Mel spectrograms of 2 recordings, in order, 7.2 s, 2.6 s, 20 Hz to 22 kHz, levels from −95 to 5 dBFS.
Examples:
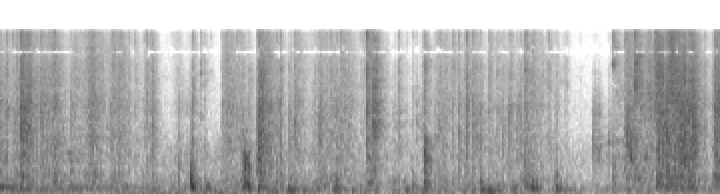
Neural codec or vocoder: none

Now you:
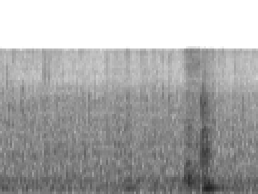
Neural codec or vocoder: vocoder, BigVGAN v2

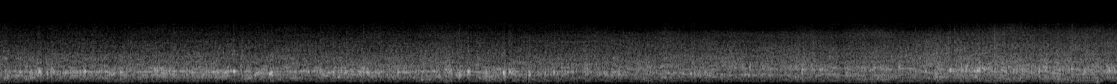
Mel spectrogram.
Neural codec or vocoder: autoencoder, DAC-VAE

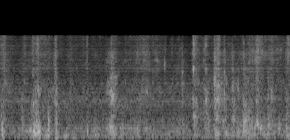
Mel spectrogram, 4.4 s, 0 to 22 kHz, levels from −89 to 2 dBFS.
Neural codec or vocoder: vocoder, HiFi-GAN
